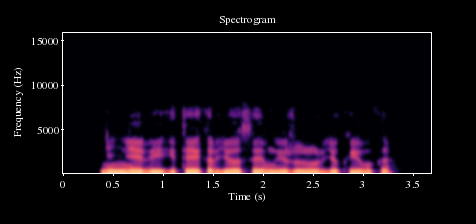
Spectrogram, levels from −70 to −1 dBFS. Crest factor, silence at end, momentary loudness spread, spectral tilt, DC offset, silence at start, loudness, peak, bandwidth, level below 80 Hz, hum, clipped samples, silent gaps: 12 dB; 0.4 s; 8 LU; -8 dB/octave; under 0.1%; 0.4 s; -16 LUFS; -2 dBFS; 7.6 kHz; -54 dBFS; none; under 0.1%; none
